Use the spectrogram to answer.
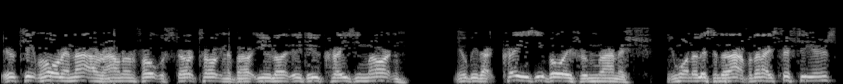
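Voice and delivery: high, loud rustic scolding; grousing. A narrator's reading. Carter warning the prentice about gossip, grousing. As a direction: nag the boy with loud complaint. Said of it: "Carter groused".

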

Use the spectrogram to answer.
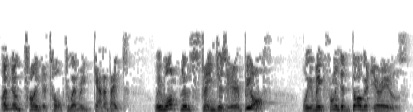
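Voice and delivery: angry trainer. Acted. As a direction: drive them off in a rage.

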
